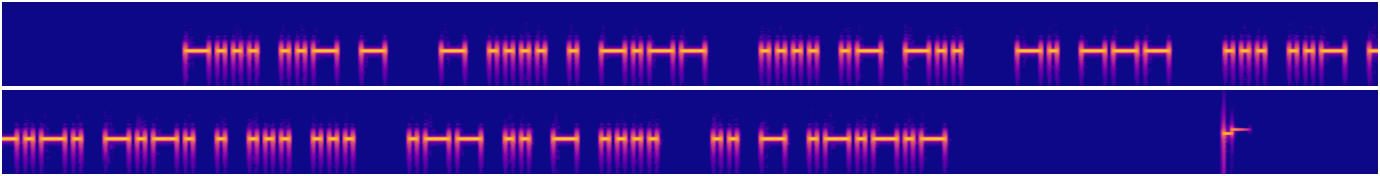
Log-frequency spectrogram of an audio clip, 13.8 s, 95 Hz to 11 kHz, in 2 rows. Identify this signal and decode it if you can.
Morse code, heard as a keyed tone, about 30 wpm, 700 Hz. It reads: BUT THEY HAD NO SUCCESS WITH IT.
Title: Sentences from Top 1000 Words - Review Part 6 - 30wpm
